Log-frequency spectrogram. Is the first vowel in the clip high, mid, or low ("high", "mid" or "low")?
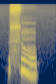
high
